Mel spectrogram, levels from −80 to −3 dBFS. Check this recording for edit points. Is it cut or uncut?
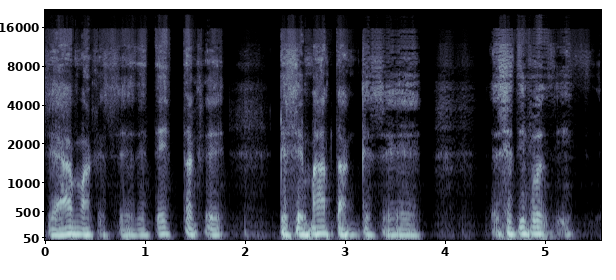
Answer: uncut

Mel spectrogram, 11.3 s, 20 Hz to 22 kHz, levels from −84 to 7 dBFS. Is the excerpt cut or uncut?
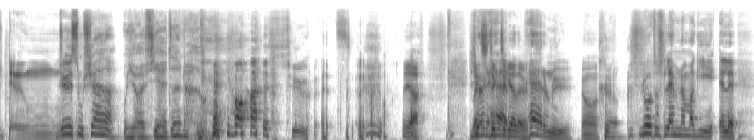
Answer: uncut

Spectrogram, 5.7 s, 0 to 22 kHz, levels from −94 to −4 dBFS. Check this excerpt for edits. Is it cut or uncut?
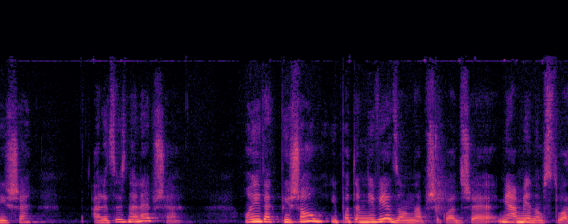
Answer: uncut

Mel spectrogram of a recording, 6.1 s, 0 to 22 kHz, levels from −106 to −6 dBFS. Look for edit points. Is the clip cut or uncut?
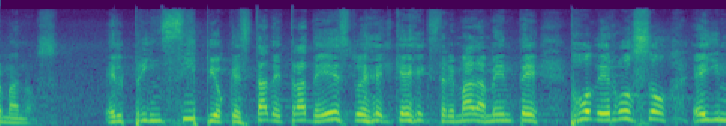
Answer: cut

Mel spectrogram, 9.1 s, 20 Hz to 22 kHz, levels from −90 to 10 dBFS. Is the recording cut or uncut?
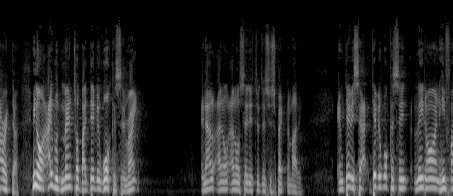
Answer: uncut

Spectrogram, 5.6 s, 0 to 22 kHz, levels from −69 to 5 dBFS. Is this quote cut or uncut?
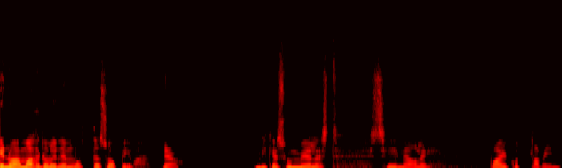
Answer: uncut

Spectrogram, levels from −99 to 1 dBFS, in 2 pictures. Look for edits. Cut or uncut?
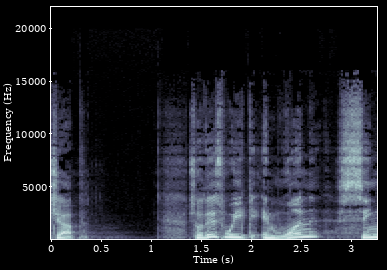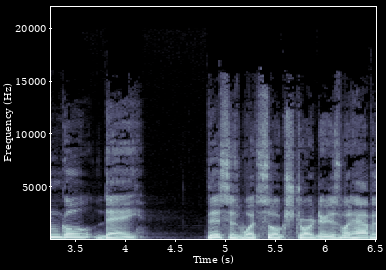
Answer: uncut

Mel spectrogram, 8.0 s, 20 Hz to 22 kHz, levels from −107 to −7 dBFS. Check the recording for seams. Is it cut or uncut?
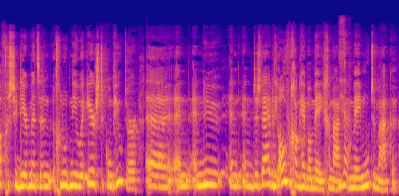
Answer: cut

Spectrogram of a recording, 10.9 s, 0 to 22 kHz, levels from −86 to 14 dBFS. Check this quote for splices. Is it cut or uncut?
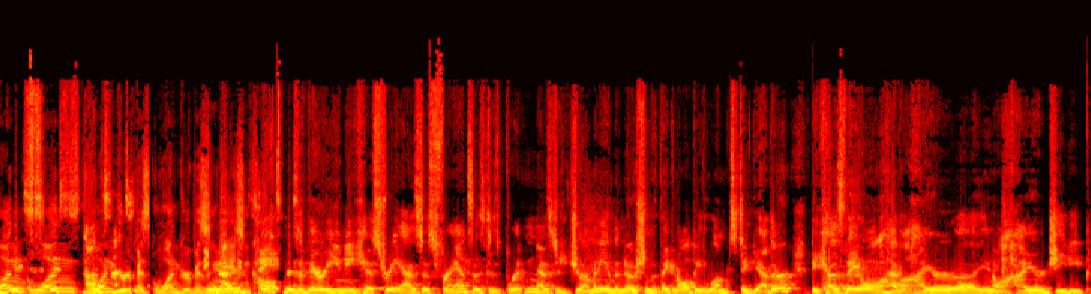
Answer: cut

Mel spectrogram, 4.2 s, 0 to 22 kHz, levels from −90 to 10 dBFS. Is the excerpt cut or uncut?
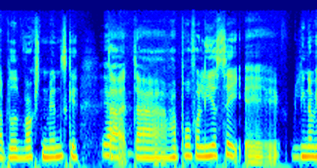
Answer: uncut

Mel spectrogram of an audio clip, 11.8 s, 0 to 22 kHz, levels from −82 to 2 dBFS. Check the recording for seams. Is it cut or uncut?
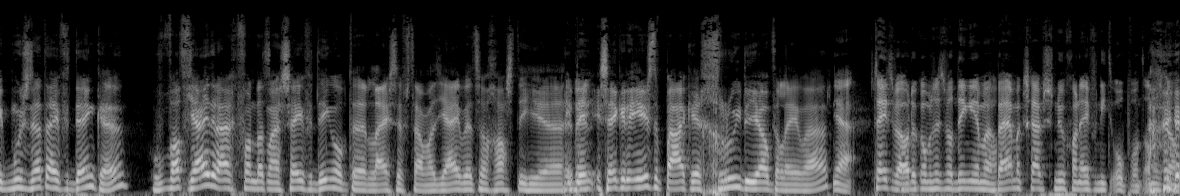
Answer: cut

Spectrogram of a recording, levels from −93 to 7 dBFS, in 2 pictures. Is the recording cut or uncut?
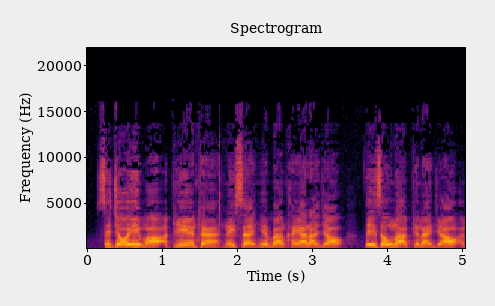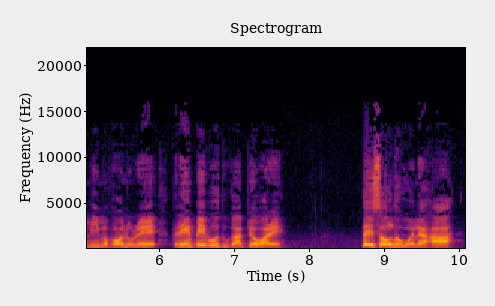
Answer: uncut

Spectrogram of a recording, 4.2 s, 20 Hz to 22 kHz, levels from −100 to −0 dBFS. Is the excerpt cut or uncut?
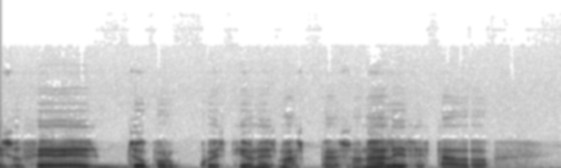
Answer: uncut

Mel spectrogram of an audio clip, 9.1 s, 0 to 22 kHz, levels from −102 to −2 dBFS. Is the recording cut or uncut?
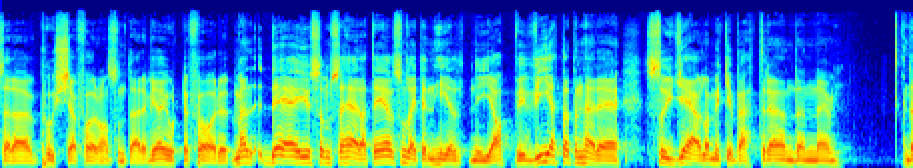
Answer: uncut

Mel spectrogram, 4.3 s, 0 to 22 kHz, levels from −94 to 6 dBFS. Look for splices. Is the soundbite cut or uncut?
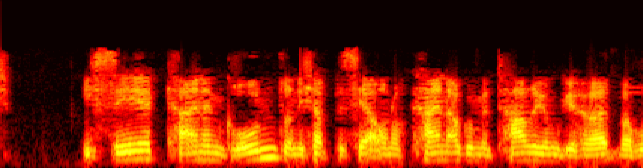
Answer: uncut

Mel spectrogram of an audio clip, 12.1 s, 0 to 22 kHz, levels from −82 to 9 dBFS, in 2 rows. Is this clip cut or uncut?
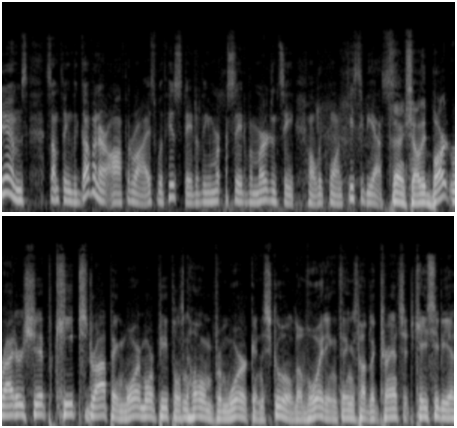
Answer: cut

